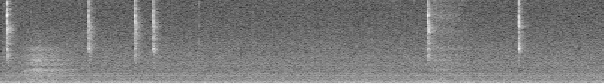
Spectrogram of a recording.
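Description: Computer mouse button clicking, about six sharp clicks at irregular spacing, four in the first two seconds and two more later, over a faint steady low hum.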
